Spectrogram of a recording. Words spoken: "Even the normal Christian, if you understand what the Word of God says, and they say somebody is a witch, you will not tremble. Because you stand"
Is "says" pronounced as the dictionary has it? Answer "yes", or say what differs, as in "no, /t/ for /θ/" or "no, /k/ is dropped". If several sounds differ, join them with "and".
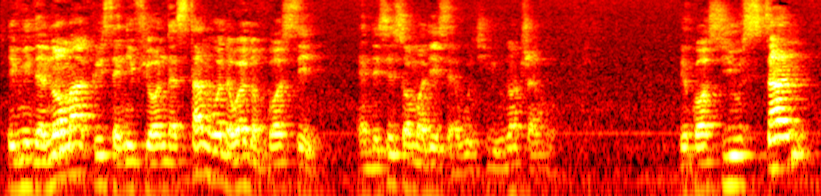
no, /z/ is dropped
